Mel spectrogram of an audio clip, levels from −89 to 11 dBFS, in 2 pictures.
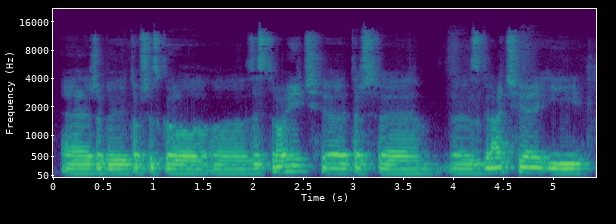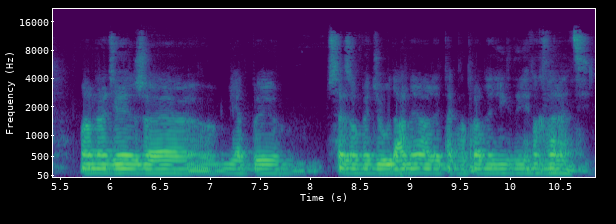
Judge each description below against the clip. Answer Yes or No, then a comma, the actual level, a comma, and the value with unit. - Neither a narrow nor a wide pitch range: No, narrow, 0.7 semitones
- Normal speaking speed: Yes, average, 120 wpm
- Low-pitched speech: Yes, low, 105 Hz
